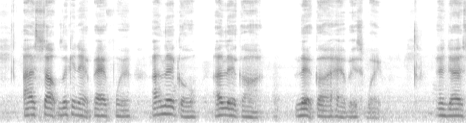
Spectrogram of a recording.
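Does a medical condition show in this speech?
Yes: ALS.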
